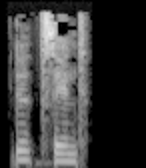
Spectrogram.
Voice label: "gezähnt", German; adjectives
